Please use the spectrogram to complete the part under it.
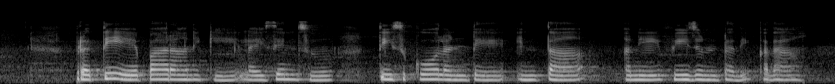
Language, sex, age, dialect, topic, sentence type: Telugu, female, 18-24, Utterandhra, banking, statement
